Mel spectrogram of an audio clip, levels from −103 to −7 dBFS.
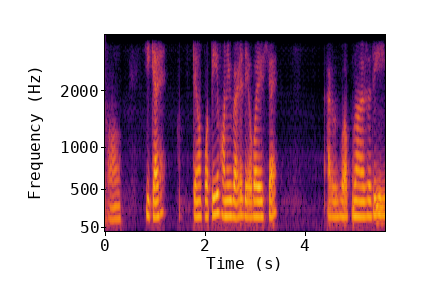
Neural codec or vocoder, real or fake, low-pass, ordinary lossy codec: codec, 16 kHz in and 24 kHz out, 0.6 kbps, FocalCodec, streaming, 4096 codes; fake; 3.6 kHz; none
